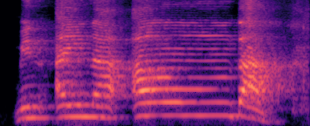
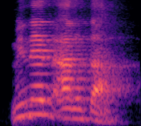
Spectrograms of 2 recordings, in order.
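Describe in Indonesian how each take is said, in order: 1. Setiap kata diucapkan penuh dan terpisah. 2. Kata-katanya disambung cepat dan disingkat.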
